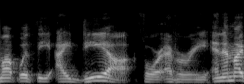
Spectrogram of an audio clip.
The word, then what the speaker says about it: Everee: with the idea for every and am I pronouncing the name of the company correctly uh you are yeah that's how you pronounce it every uh thanks for asking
